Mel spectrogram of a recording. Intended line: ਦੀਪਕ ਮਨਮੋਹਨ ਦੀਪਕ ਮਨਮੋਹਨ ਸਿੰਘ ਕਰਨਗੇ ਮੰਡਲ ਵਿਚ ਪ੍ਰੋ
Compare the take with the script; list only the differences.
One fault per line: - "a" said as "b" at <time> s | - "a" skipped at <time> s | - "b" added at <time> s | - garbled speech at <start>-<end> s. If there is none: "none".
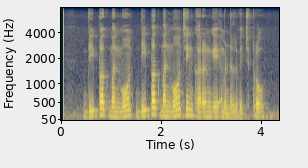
none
